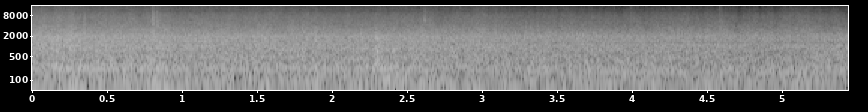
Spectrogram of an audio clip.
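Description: BMW 330Ci's M54 straight-six engine, fitted with an aftermarket cold air intake, running at an even, light note while the car drives, largely covered by steady road and wind noise that slowly gets quieter.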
